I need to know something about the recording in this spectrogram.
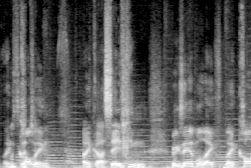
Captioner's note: on phone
